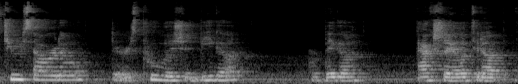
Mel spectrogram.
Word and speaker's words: biga: There's poolish and biga. Actually, I looked it up. The American pronunciation is biga. The British pronunciation is apparently biga. I've been saying biga, so apparently I think I'm British, but I'm not.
